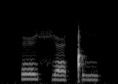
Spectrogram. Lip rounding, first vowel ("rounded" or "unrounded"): unrounded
